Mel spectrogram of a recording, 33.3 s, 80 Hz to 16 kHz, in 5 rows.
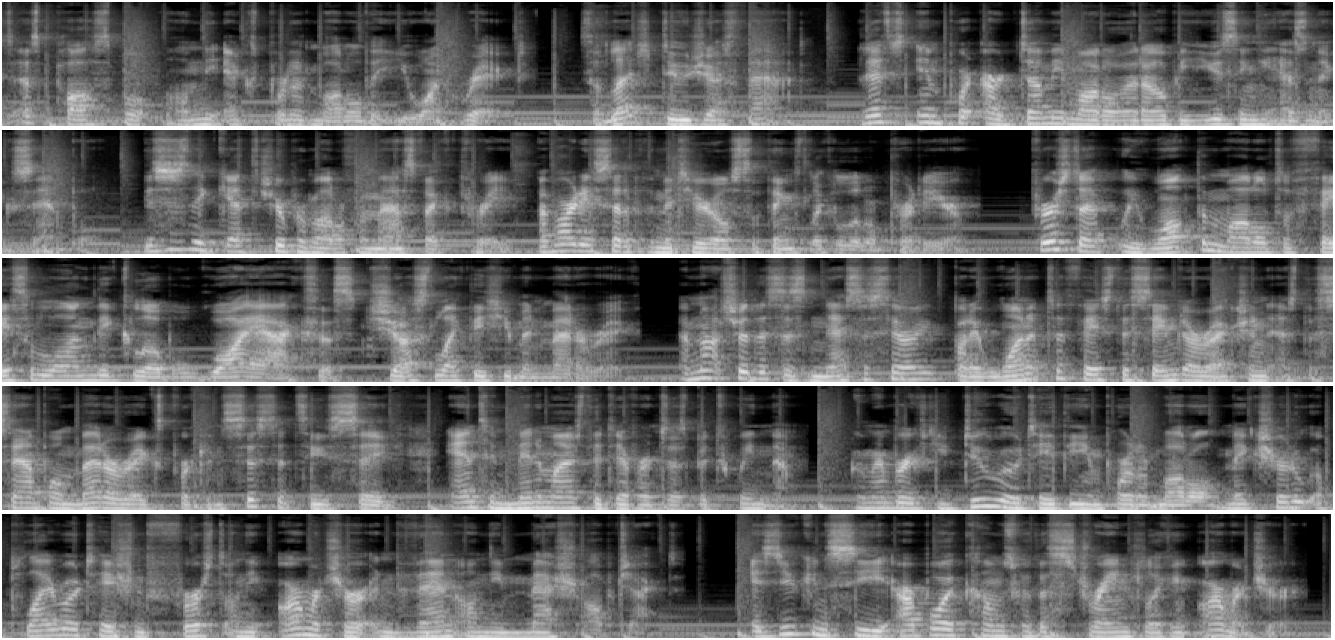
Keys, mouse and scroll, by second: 4.2 click, 6.9 scroll up 1, 7.4 scroll up 2, 7.6 shift+middle click, 7.9 scroll up 2, 8.2 shift+middle click, 9.2 click, 11.3 click, 11.4 z, 12.2 scroll up 3, 12.3 shift+middle click, 12.4 right click, 12.8-14.6 click, 14.6 middle click, 14.7 shift+middle click, 14.8 middle click, 15.1 shift+middle click, 15.1 scroll down 2, 15.9 click, 17.1 r, 19.7 middle click, 20.5 shift+middle click, 21.0 middle click, 21.7 shift+middle click, 22.1 middle click, 22.5 scroll up 1, 22.9 shift+middle click, 24.6 ctrl+a, 26.1 click, 26.7 ctrl+a, 30.3 middle click, 30.3-30.9 scroll up 2.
